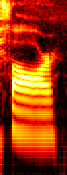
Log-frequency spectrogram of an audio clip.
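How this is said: It is said in a country accent.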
